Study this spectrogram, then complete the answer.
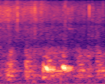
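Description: Two short, soft clucks come from hens in a nesting box against a quiet background, and no one speaks.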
